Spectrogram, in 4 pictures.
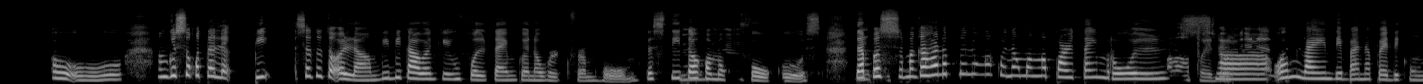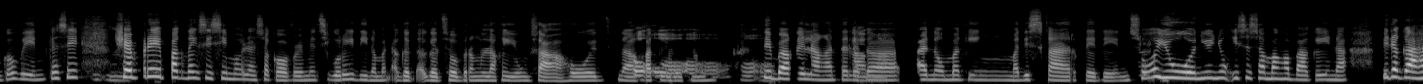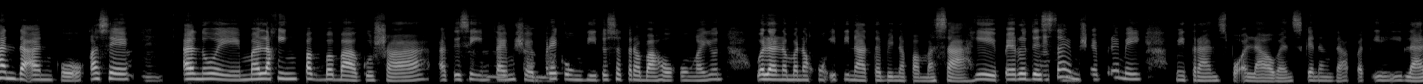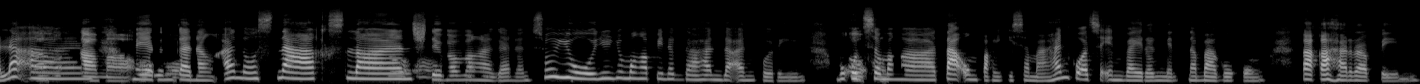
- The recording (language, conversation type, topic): Filipino, podcast, May nangyari bang hindi mo inaasahan na nagbukas ng bagong oportunidad?
- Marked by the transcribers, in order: in English: "work from home"; in English: "at the same time"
